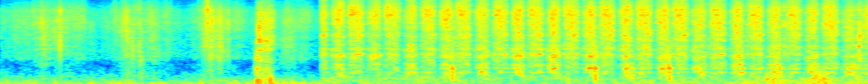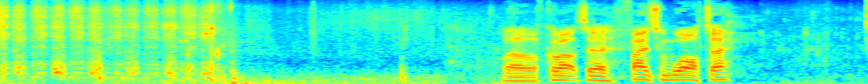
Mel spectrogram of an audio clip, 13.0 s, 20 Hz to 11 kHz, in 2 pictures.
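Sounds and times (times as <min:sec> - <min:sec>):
hand saw cutting log: 0:02.4 - 0:08.2.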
